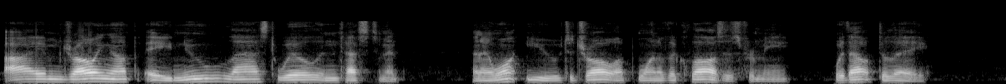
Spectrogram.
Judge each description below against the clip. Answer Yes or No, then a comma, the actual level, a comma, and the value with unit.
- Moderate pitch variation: Yes, average, 4.0 semitones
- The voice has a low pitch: Yes, low, 105 Hz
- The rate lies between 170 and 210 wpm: No, average, 150 wpm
